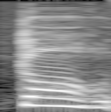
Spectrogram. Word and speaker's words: quand: Mais on ne prononce pas le U. On peut l'écrire avec un K, par exemple.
